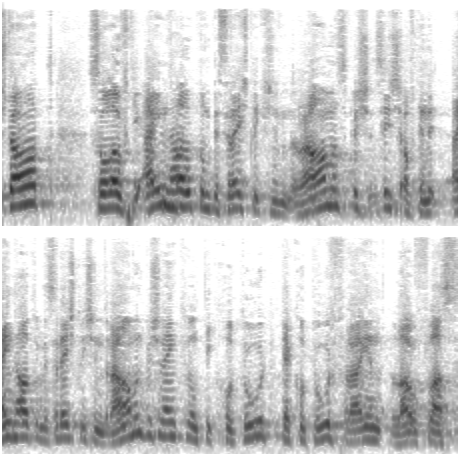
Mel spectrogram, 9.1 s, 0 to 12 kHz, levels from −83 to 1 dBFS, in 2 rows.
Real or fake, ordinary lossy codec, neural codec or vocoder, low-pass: fake; AAC, 32 kbps; vocoder, 44.1 kHz, 128 mel bands, Pupu-Vocoder; 10.8 kHz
